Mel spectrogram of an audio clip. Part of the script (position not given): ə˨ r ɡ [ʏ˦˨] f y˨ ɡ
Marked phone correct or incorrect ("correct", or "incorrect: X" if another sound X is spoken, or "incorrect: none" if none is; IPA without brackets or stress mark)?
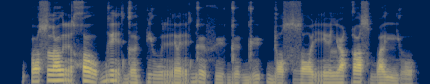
correct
